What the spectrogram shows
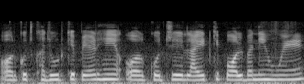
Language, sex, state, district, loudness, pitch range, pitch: Hindi, female, Bihar, Saran, -15 LUFS, 210-230 Hz, 220 Hz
